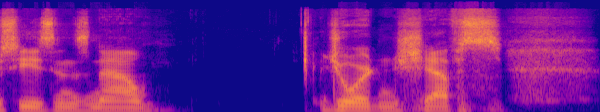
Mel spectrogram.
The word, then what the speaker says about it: Szewc: 2 seasons now, Jordan Chefs. People call her Jordan Zwek because they can't say her last name, Szewc, but it's pronounced chefs, like the cook in the kitchen.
